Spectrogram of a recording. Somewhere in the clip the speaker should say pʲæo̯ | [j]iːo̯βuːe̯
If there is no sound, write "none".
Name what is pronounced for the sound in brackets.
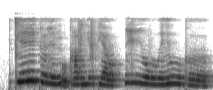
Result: ɣ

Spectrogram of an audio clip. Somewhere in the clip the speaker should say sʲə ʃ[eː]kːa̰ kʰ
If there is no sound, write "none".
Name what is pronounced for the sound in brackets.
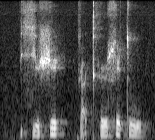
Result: e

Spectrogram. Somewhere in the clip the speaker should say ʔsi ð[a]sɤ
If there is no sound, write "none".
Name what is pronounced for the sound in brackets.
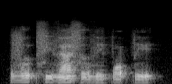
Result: a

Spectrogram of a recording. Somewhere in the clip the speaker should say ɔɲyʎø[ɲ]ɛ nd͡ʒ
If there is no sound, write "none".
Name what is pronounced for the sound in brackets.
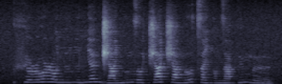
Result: ɲ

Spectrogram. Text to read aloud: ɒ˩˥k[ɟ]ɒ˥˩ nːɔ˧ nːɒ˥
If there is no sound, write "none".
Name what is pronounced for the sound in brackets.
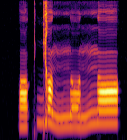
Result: ɟ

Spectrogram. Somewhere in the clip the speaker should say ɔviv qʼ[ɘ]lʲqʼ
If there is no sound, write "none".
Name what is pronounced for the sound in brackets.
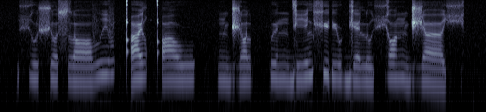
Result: ɘ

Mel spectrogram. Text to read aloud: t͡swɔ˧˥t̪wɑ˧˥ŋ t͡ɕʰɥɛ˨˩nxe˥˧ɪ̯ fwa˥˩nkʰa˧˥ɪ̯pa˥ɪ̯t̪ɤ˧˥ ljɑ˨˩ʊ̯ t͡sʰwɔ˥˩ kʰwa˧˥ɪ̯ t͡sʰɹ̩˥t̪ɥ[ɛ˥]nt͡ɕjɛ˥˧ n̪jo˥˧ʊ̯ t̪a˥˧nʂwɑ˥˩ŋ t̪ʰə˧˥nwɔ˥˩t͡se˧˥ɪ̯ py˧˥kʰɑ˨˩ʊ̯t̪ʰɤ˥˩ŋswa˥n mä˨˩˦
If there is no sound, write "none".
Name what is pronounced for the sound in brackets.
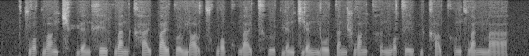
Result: ɛ˥˧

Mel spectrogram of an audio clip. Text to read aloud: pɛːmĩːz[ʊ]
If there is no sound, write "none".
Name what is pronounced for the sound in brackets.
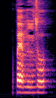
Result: ʊ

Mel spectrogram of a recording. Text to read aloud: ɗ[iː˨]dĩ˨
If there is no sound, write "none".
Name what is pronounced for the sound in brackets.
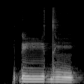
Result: iː˨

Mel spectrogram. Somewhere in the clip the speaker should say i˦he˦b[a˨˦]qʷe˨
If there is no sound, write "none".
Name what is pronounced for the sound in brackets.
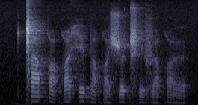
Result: a˨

